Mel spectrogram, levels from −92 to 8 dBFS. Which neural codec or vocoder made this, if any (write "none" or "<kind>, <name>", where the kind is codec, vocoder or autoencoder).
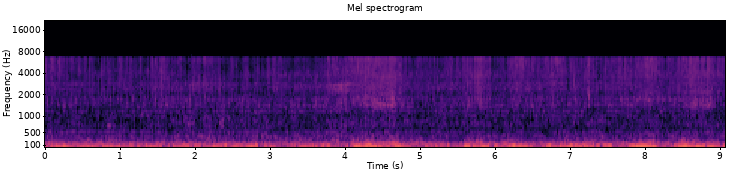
vocoder, BigVGAN v2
